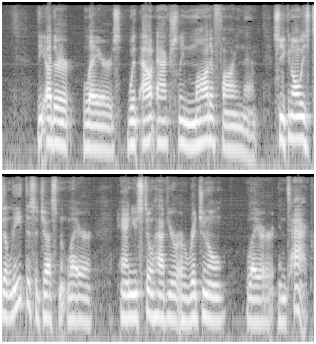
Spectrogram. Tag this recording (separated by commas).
Speech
